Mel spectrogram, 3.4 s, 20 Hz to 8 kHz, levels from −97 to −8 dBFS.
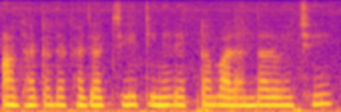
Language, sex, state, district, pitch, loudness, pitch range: Bengali, female, West Bengal, Cooch Behar, 215 Hz, -15 LUFS, 210-220 Hz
